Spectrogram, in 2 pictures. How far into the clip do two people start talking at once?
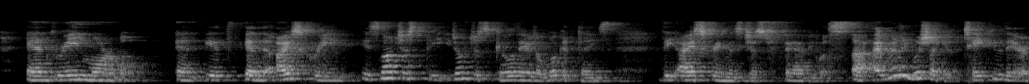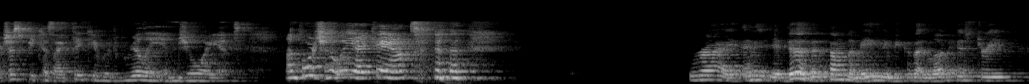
none

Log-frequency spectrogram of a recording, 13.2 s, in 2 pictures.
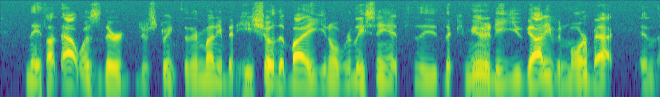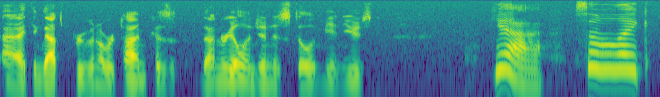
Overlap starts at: none

